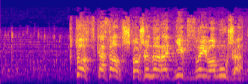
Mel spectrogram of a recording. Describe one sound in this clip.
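A young man shouts loudly.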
